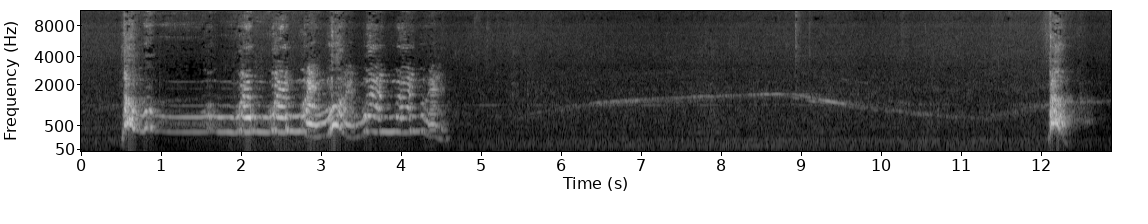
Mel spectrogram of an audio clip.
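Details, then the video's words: A Border collie mimicking a fire truck siren, giving a four-second wavering howl with quavering pitch bends, followed by a distant siren gliding slowly up and down and a sudden sharp knock at the end. "Dog howls like fire truck"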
